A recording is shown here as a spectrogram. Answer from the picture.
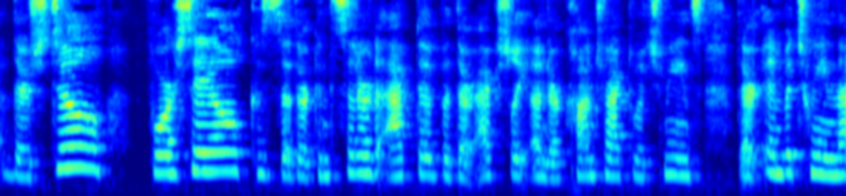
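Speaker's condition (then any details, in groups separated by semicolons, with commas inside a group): No condition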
